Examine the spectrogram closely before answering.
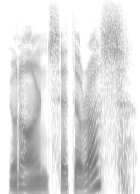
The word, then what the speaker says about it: Jon-Arne Sætterås: And today, I am joined by Jon-Arne Sætterås, our Vice President of Innovation. Jon-Arne, are you there? Hi, or Jon Arne Sætterås, as it's pronounced in Norwegian.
